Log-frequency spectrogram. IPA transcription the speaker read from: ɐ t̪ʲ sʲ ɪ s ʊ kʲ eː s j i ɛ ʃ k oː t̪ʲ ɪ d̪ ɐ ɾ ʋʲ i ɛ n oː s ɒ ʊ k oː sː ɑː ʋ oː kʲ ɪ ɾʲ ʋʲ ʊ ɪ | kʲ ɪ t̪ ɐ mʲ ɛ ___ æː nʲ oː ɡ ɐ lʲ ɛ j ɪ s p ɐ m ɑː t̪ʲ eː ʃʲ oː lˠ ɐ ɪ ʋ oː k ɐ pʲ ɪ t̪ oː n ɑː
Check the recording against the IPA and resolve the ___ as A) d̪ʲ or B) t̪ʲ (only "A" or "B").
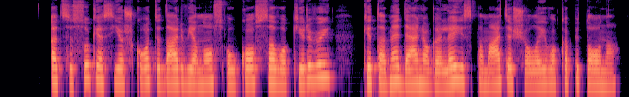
A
